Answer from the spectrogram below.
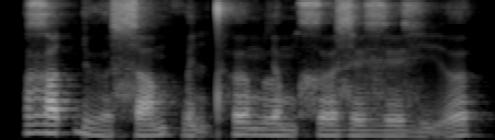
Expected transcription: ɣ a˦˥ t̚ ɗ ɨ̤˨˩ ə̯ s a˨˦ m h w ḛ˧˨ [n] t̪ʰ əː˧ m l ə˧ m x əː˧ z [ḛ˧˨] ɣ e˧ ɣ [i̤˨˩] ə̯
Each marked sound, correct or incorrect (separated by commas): correct, incorrect, incorrect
